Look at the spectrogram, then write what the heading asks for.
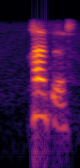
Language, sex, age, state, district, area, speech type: Kannada, female, 30-45, Karnataka, Bangalore Urban, rural, conversation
